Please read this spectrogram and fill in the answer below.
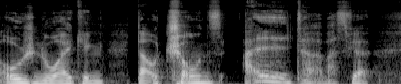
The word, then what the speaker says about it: Ocean Viking: Genau, die Ocean Viking, dieses Flüchtlingsschiff oder das Schiff, was die Flüchtlinge aufgenommen hat, die Ocean Viking, das heißt Ocean Viking, ja, das ist ein V. Das spricht man nicht Hur, nicht Viking.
